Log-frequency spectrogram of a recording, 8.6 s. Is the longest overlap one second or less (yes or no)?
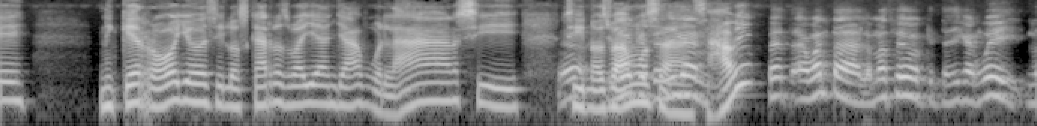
no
